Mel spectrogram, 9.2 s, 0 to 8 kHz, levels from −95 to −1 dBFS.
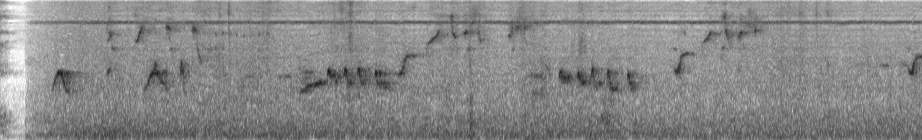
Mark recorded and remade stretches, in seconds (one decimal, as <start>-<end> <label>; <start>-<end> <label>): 0.0-0.4 remade; 0.4-1.1 recorded; 1.1-9.2 remade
